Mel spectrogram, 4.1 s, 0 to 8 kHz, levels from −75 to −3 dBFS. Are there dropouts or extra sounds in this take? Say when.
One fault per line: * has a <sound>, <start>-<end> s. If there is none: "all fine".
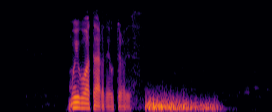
all fine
